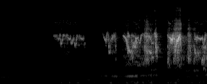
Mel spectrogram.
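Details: Pet budgerigar giving a brief run of high, scratchy chirps and warbles after a short silence, growing louder toward the end.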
